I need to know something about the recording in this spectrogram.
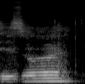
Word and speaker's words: Scizor: It's pronounced Scizor.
